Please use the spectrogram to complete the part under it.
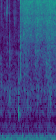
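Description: Fresh water flushes steadily through an airbrush, a continuous close hiss and trickle over a low background hum.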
